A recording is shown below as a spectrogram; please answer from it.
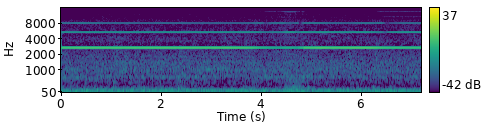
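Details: Continuity test on a fuel injector from a 3.6L Pentastar with a misfire but no codes, using a homemade Chrysler injector-harness test connector and meter. One unbroken high-pitched beep with no dropouts shows the injector coil circuit is intact.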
